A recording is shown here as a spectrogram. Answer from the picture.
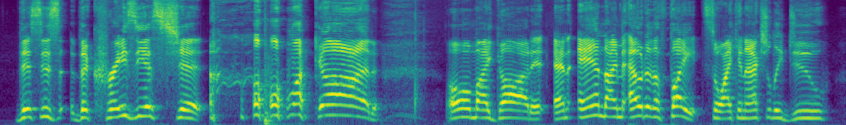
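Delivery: thrilled, worked-up shouting, high and loud. Gamer reacting to a turn in a Pokémon battle, excited yelling. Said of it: "Sorry, I'm yelling".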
